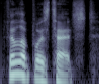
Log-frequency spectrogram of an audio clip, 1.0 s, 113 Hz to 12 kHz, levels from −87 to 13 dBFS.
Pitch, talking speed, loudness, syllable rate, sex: 145 Hz, 180 wpm, -17 LUFS, 5.3 syllables/s, male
